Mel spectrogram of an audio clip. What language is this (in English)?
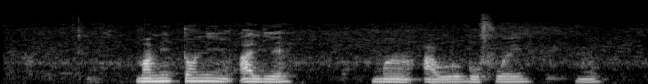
Baoulé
